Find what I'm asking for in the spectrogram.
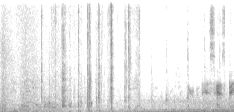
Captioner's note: seatbelt clicking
